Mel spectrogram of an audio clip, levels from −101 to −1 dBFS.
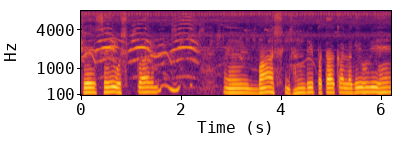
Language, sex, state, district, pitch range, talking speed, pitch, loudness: Hindi, male, Uttar Pradesh, Hamirpur, 150-170 Hz, 95 wpm, 160 Hz, -17 LUFS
